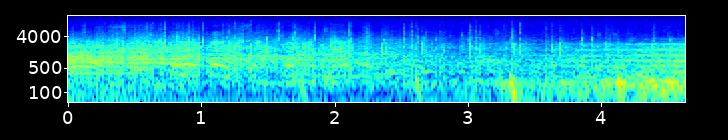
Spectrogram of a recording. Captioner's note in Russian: апплодисменты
